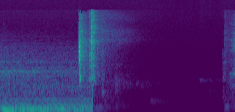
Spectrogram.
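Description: Low, steady droning background sound from the played video, with a few faint held tones and a short click, cutting off suddenly about a second in as the video is paused.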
